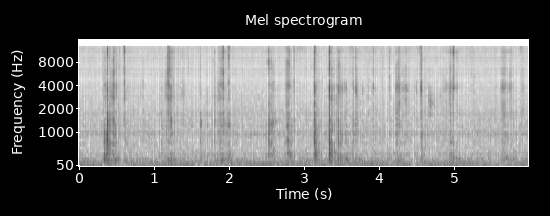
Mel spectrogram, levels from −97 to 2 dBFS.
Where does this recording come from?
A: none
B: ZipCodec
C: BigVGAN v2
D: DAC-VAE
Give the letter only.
C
